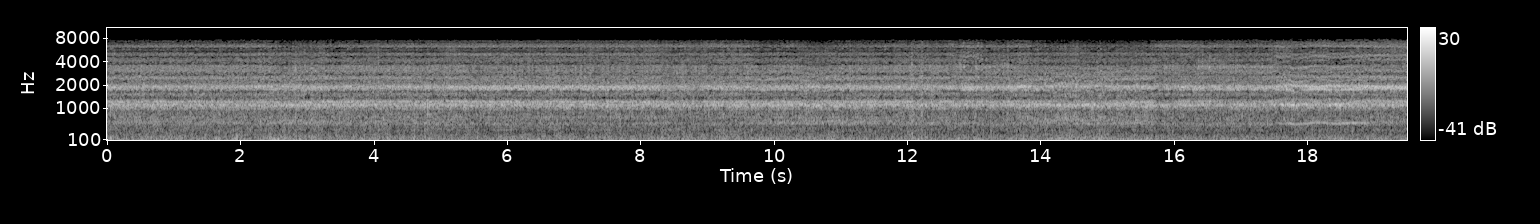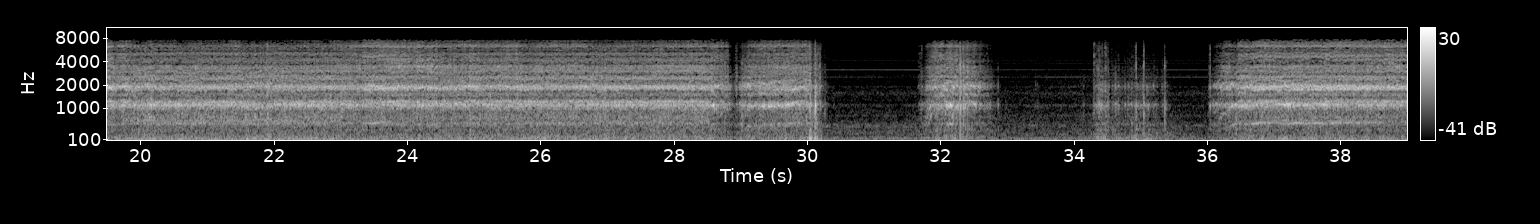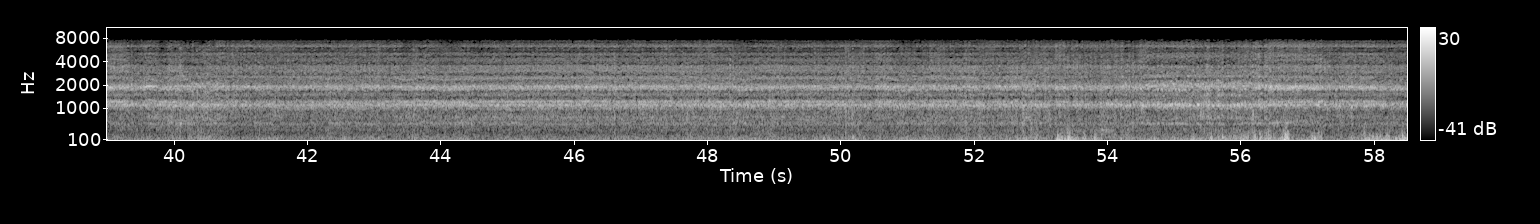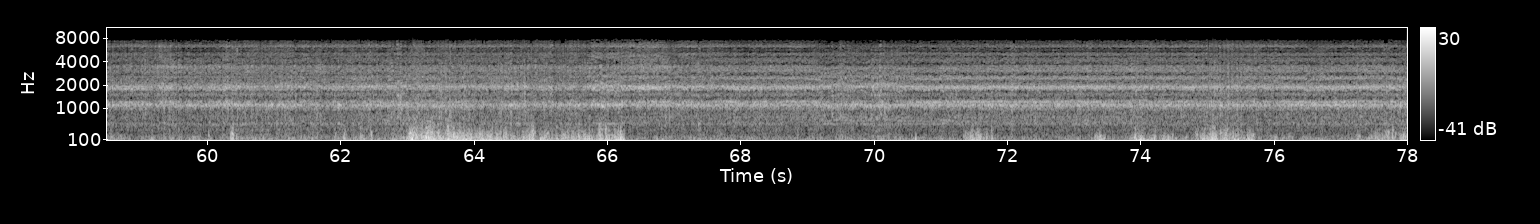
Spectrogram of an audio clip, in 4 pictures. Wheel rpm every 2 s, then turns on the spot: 160, 160, 160, 160, 160, 160, 160, 160, 160, 160, 160, 160, 160, 160, 120, 30, 30, 10, 130, 160, 160, 160, 160, 160, 160, 160, 160, 160, 160, 160, 160, 160, 160, 160, 160, 160, 160, 160, 160.
none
